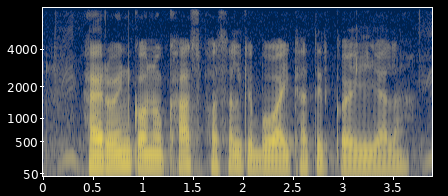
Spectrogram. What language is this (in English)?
Bhojpuri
